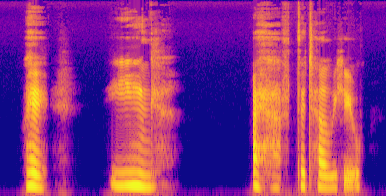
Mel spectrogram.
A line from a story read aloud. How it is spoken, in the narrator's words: he gasped, choking on blood welling in his mouth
